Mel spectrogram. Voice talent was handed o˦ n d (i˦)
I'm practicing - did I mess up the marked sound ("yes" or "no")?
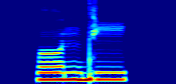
no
